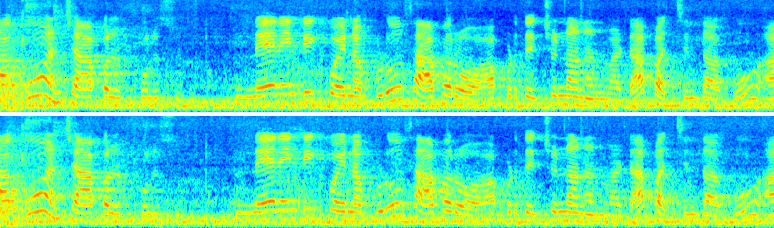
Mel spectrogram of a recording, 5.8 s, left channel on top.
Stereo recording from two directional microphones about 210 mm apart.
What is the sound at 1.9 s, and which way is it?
A woman's voice, 10° left (ahead or behind).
